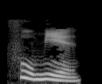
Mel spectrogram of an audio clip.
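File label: "负面", Mandarin Chinese; chinese-flashcards; hsk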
